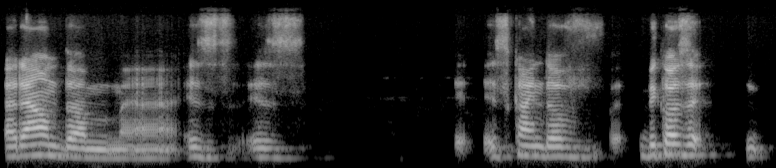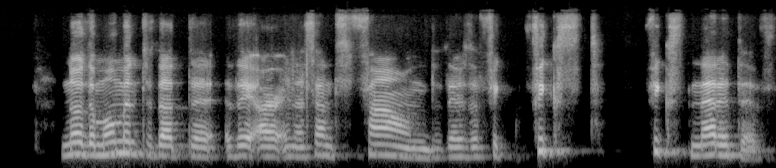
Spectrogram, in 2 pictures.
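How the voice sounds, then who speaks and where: Woman, lower register, casual panel discussion, halting, circles back to rephrase. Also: vocal fry. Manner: halting, self-interrupting, conversational.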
